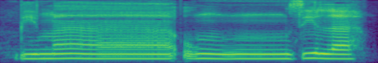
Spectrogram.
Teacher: nun sukun bertemu dengan huruf za dibaca samar-samar dan dihukumi ikhfa hakiki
